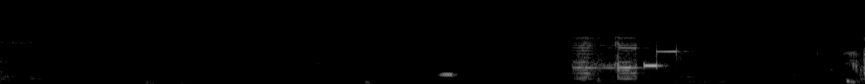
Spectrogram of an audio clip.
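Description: A phone dialing out to delivery-app support, with a few scattered faint clicks, then a short burst of rapid, clipped keypad tones followed by a brief beep, in a quiet room.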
